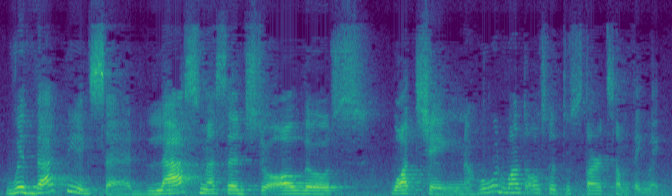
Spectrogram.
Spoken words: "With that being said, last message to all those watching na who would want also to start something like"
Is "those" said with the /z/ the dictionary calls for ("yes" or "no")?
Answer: no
